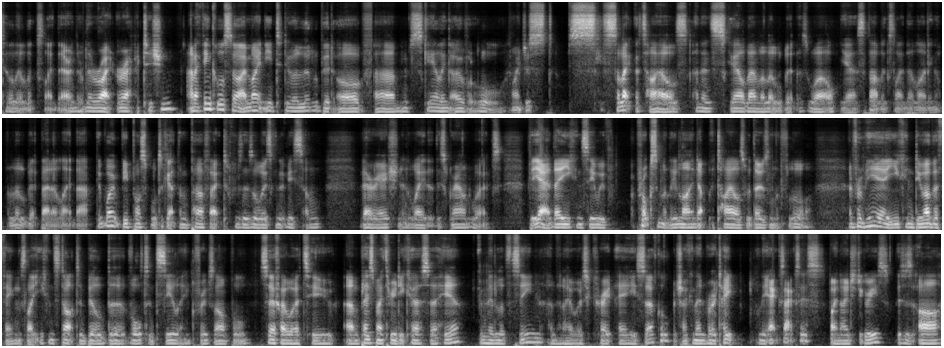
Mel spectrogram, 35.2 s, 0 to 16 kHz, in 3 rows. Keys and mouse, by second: 1.1-1.6 shift+middle drag, 5.7 s, 7.0 click, 9.0 s, 15.0-15.3 shift+middle drag, 16.5 shift+middle drag, 17.6 middle click, 18.5-18.9 shift+middle drag, 19.1-20.0 middle drag, 20.2-21.5 shift+middle drag, 21.7 shift+middle click, 22.7 middle click, 26.6 middle click, 29.3 middle click, 30.2 shift+a, 32.3 r.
